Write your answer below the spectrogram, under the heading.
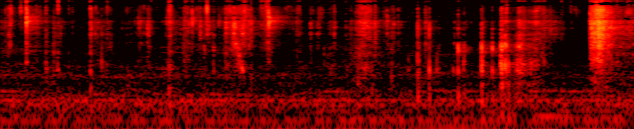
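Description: Protective film being peeled off a clear plastic paint palette: faint, irregular small crackles and crinkles, with a louder crackle just before the end.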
